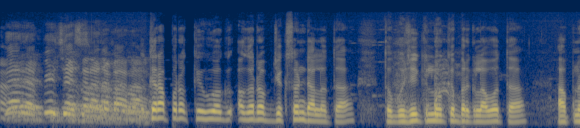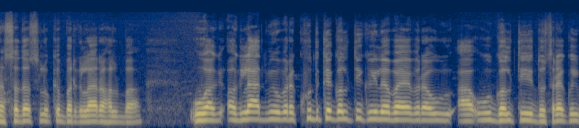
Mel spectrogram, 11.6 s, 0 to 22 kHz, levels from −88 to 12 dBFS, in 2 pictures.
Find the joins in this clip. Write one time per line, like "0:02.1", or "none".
0:01.5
